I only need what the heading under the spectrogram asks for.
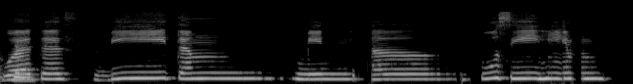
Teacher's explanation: जब मीम शद्दा है तो आवाज पूरी नाक में जाए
